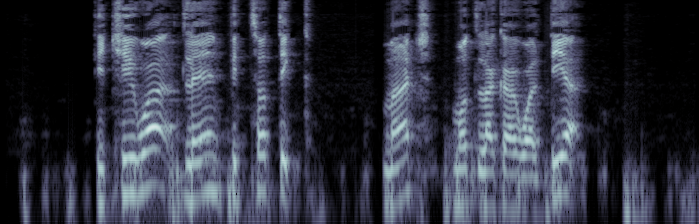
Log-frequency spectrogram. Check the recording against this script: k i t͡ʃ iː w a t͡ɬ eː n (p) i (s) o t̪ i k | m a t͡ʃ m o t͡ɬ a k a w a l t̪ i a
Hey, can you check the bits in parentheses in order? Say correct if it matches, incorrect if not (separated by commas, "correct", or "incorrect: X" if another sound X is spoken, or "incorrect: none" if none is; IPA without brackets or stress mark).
correct, incorrect: t͡s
